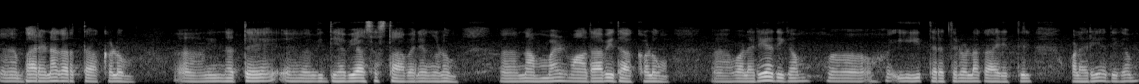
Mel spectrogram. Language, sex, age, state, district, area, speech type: Malayalam, female, 45-60, Kerala, Palakkad, rural, spontaneous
